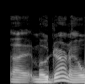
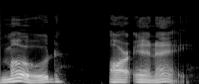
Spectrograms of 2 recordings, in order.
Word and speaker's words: Moderna: And the original Moderna was originally pronounced as mode RNA, mode RNA, and then they changed it to Moderna.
